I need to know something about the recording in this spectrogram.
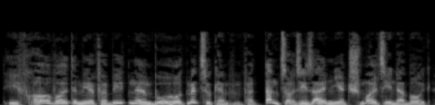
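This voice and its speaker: A male audiobook narrator voicing a loud, quick-tempered, boisterous king who curses and blusters. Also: very animated, husky, no room sound, dull audio, exaggerated voice. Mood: indignant. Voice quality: loud and booming. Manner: blustering, cursing, swings between roaring laughter and rage. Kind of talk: audiobook reading.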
